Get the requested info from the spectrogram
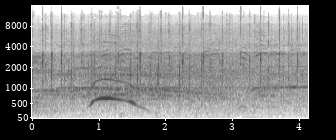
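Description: Scattered applause from a small arena crowd, separate claps audible, with one drawn-out call rising and then falling in pitch about a second in.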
